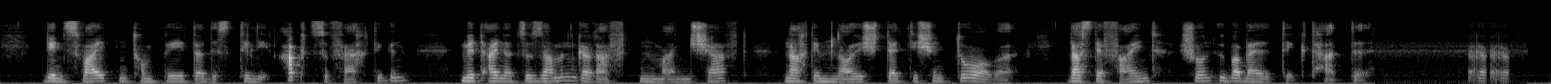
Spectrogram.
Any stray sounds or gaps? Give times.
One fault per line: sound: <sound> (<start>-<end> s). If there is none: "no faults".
sound: laugh (14.7-15.1 s)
